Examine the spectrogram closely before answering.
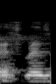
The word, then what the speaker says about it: assuage: इसके प्रोनाउंसिएशन पे ध्यान दीजिएगा, assuage है।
